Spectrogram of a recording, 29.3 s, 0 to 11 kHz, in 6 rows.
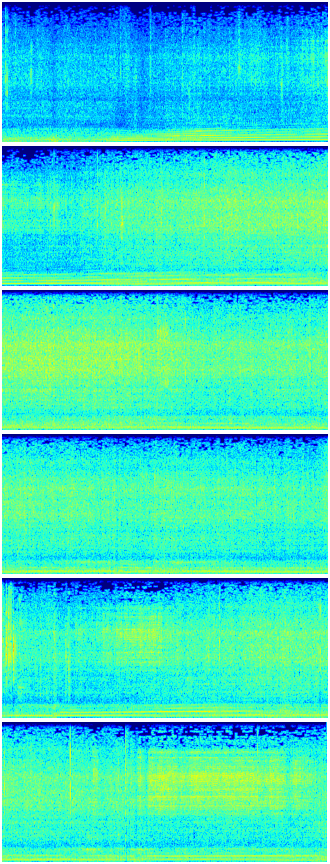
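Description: Nissan 350Z's 3.5-litre V6 heard from inside the cabin under hard acceleration, its pitch climbing steadily for several seconds and then held high, with a brief drop and another climb a little after twenty seconds in, over tyre and road noise.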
